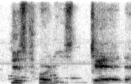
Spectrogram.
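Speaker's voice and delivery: imitated smug, mocking, self-satisfied tone. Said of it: "Why do you sound like such a douchebag".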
